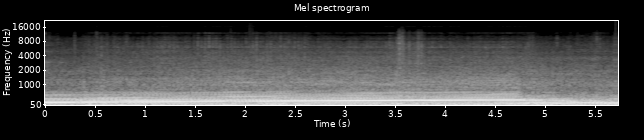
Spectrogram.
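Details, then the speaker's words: MG ZT 260 with Ford V8 after standing for a long time, condensation in the exhaust: deep, loud V8 drone rising with revs and dropping back, loud and open because the rear silencers (back boxes) are removed. "So in a minute we're going to hear it without, don't you dare fall over camera, we're going to hear it without back boxes."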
